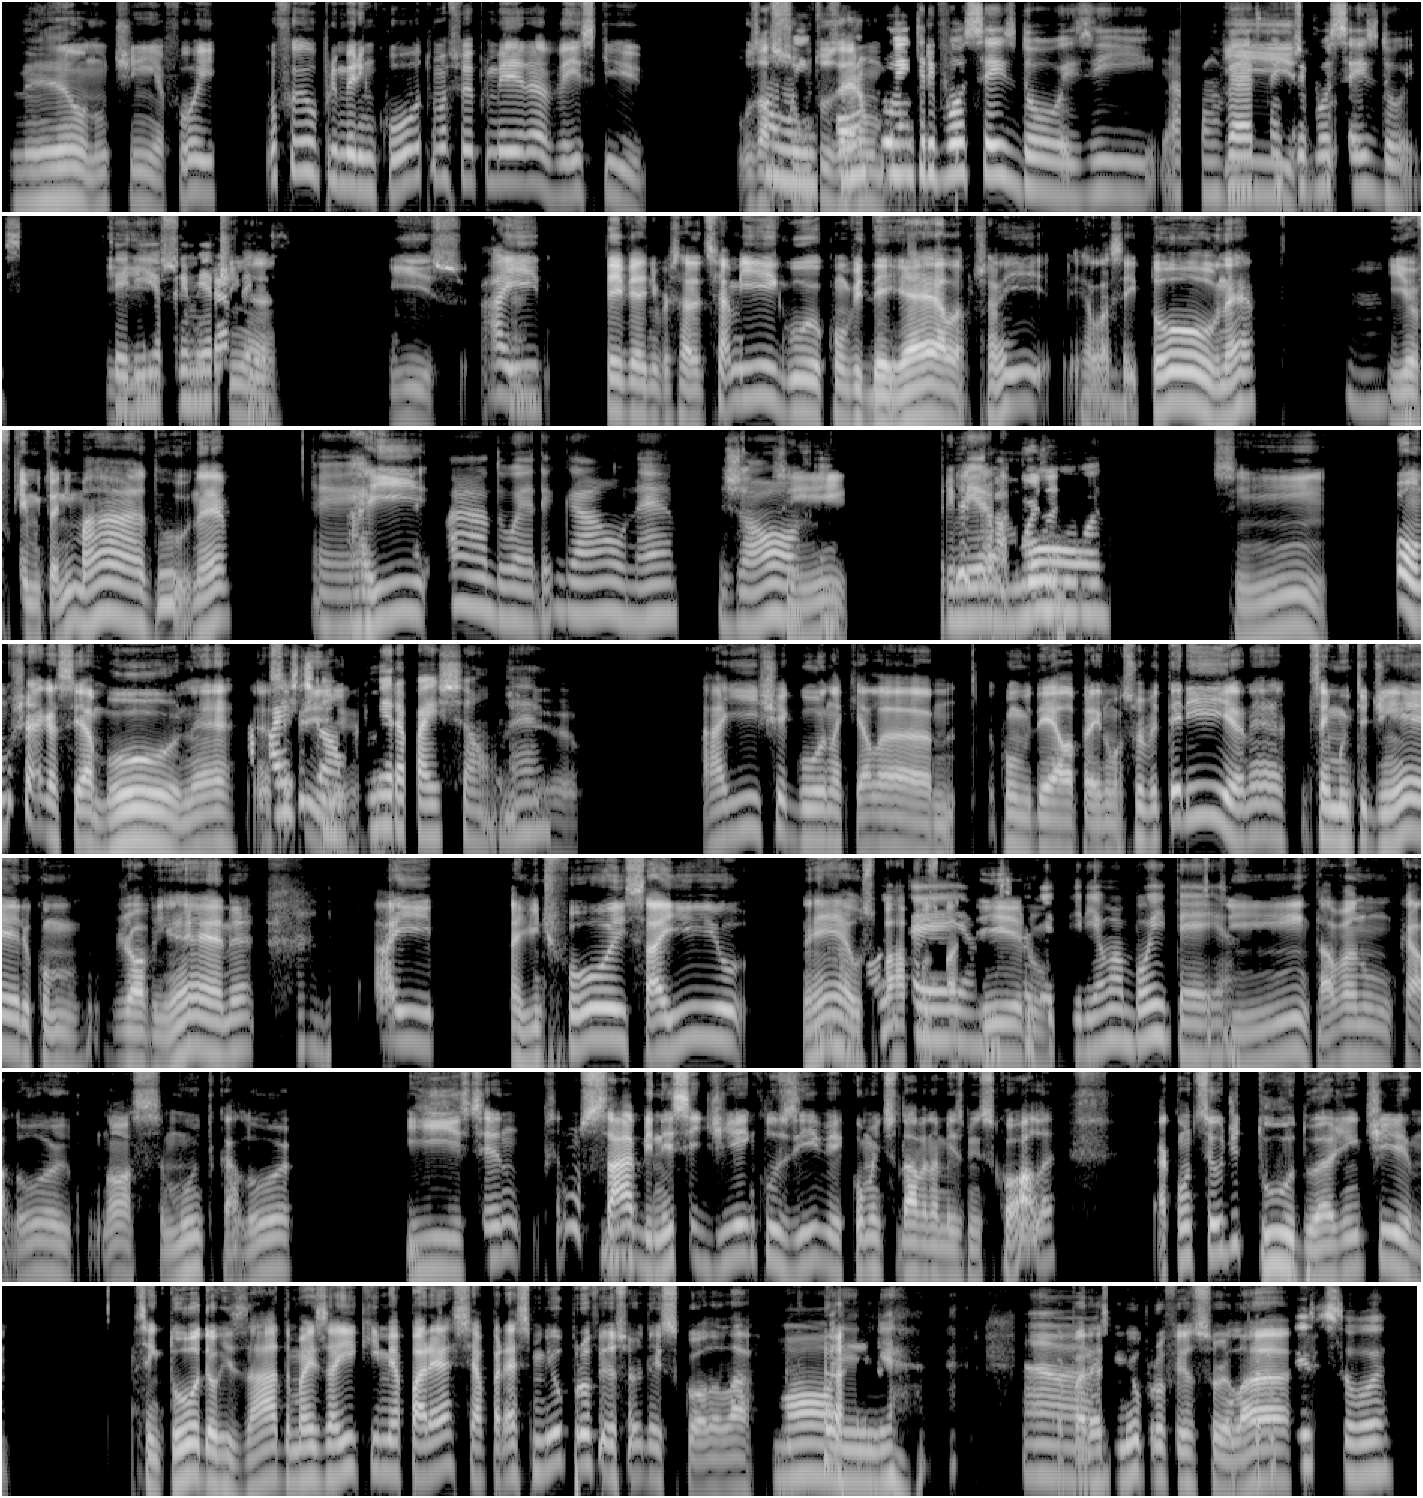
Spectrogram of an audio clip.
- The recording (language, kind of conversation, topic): Portuguese, podcast, Como foi a primeira vez que você se apaixonou?
- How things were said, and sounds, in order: tapping; other noise; laugh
